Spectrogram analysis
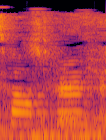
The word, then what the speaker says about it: Svart Crown: Did I pronounce that correctly? Yeah. Svart Crown? Yes, okay.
